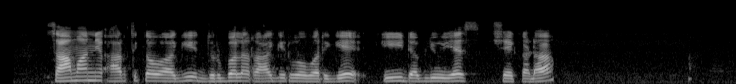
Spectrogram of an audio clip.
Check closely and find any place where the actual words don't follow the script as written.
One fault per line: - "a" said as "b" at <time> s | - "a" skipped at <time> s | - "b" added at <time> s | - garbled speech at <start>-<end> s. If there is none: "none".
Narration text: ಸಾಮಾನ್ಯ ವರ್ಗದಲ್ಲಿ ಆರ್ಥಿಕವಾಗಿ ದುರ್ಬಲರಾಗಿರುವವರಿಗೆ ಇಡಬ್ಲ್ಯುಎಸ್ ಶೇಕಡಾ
- "ವರ್ಗದಲ್ಲಿ" skipped at 1.0 s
